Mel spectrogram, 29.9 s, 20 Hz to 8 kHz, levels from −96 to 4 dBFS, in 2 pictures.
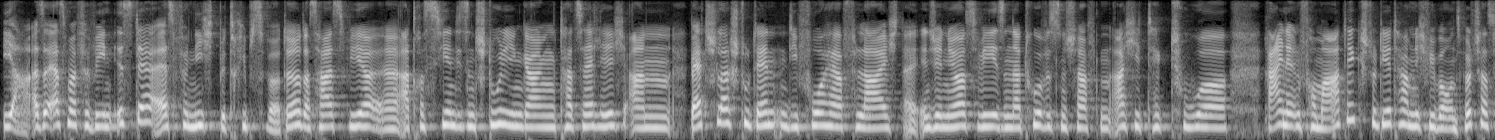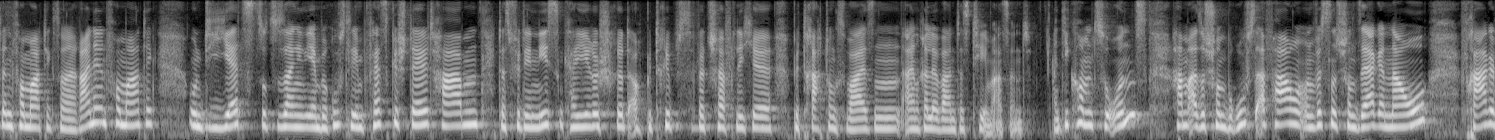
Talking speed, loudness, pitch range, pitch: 155 wpm, -15 LUFS, 205-240 Hz, 220 Hz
